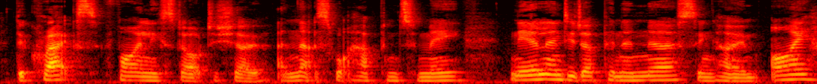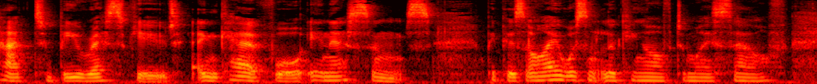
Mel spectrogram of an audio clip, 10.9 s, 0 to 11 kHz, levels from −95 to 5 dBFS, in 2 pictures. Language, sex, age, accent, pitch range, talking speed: English, female, 40-59, British, 145-165 Hz, 195 wpm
